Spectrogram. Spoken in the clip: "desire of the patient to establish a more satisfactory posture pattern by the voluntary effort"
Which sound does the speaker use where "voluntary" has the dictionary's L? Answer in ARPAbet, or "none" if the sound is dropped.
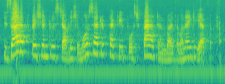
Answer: N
